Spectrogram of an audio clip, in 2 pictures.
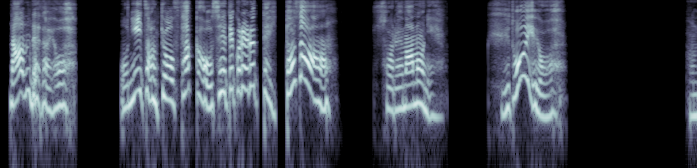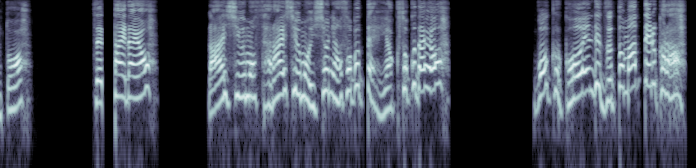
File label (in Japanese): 少年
